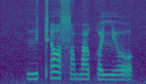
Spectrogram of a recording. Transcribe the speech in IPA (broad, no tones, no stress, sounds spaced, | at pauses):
ɨ tʼ ɛ sˤ ə m a qʷ ɐ lʲ ɔ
